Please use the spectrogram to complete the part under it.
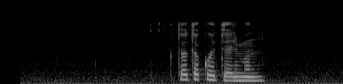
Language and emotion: Russian, neutral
